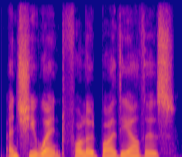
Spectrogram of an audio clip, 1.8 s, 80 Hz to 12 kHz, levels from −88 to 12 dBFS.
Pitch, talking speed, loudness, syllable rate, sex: 180 Hz, 230 wpm, -18 LUFS, 6.0 syllables/s, female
